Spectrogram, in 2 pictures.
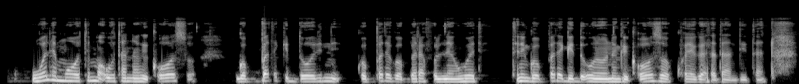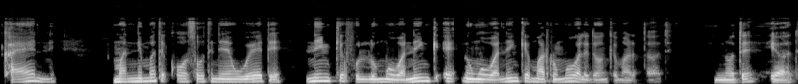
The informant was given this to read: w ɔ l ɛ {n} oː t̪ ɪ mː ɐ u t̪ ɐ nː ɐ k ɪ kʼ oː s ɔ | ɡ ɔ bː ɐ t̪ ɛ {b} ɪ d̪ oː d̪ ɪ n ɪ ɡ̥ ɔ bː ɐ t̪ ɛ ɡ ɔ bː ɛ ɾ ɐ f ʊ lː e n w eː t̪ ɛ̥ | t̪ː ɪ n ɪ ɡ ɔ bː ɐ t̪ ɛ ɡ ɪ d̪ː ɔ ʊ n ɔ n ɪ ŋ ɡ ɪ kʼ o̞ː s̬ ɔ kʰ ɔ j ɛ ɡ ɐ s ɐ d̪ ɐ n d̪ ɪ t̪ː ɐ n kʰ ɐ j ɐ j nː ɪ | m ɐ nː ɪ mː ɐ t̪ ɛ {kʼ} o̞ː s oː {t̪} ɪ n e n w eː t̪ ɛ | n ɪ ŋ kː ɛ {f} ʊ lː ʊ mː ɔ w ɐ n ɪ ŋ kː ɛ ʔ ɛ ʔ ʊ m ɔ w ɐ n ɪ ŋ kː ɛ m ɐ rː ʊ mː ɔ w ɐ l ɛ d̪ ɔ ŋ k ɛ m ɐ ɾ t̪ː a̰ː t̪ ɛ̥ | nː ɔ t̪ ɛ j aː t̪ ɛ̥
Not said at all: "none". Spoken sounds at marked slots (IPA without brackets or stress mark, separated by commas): m, ɡ, kʼ, t̪, f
